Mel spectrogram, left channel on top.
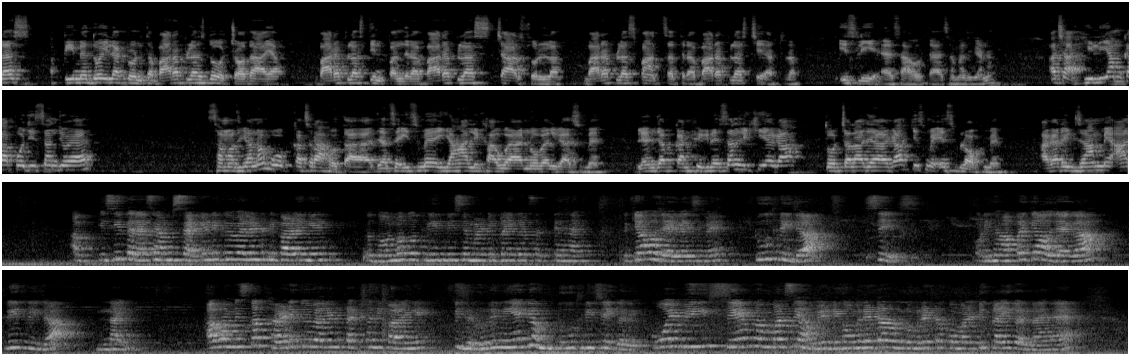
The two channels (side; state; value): both; different; correlation 0.00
